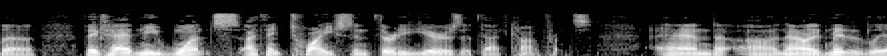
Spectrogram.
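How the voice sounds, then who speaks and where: Older male host, low-voiced, recounts a personal experience slowly with restarts; dull, dry lo-fi recording. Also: a little mellow, dry recording. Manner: halting, reflective, with many restarts. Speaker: radio host. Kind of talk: first-person storytelling interview.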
